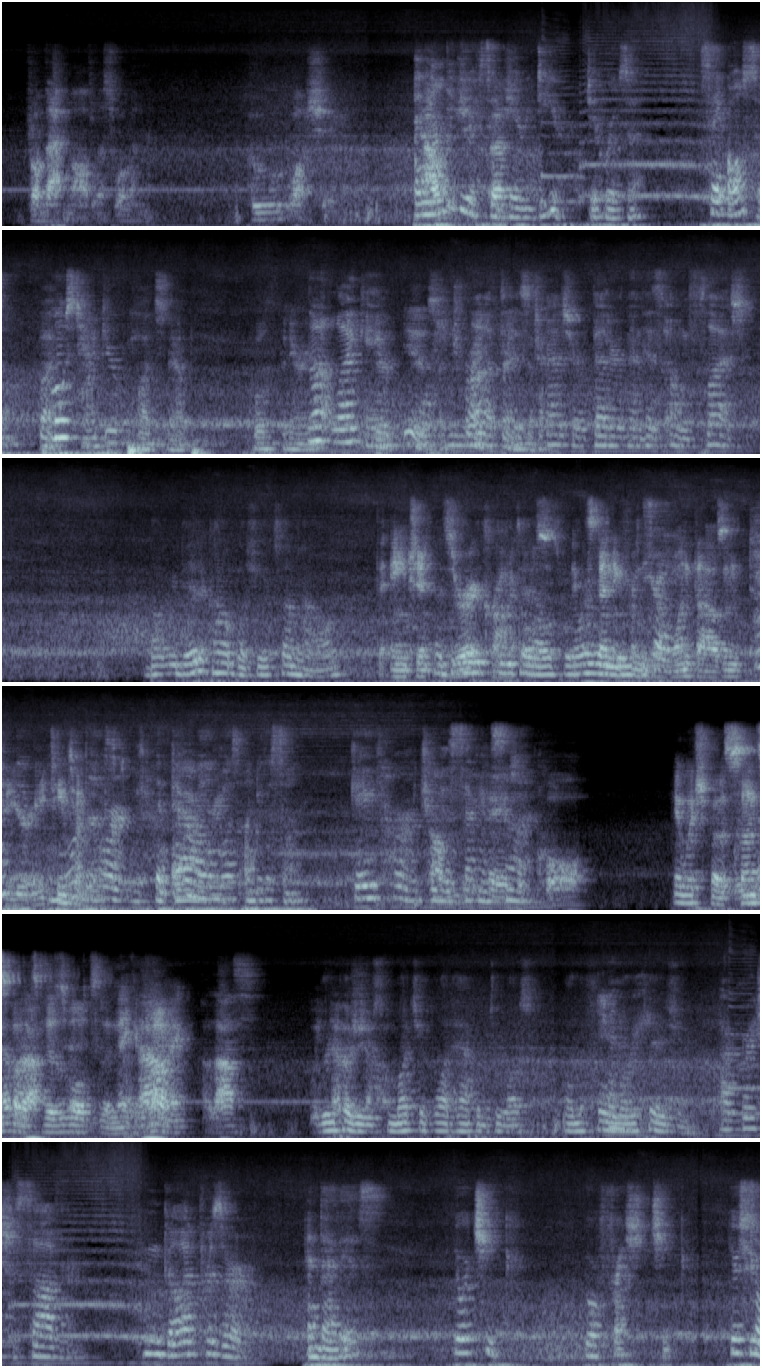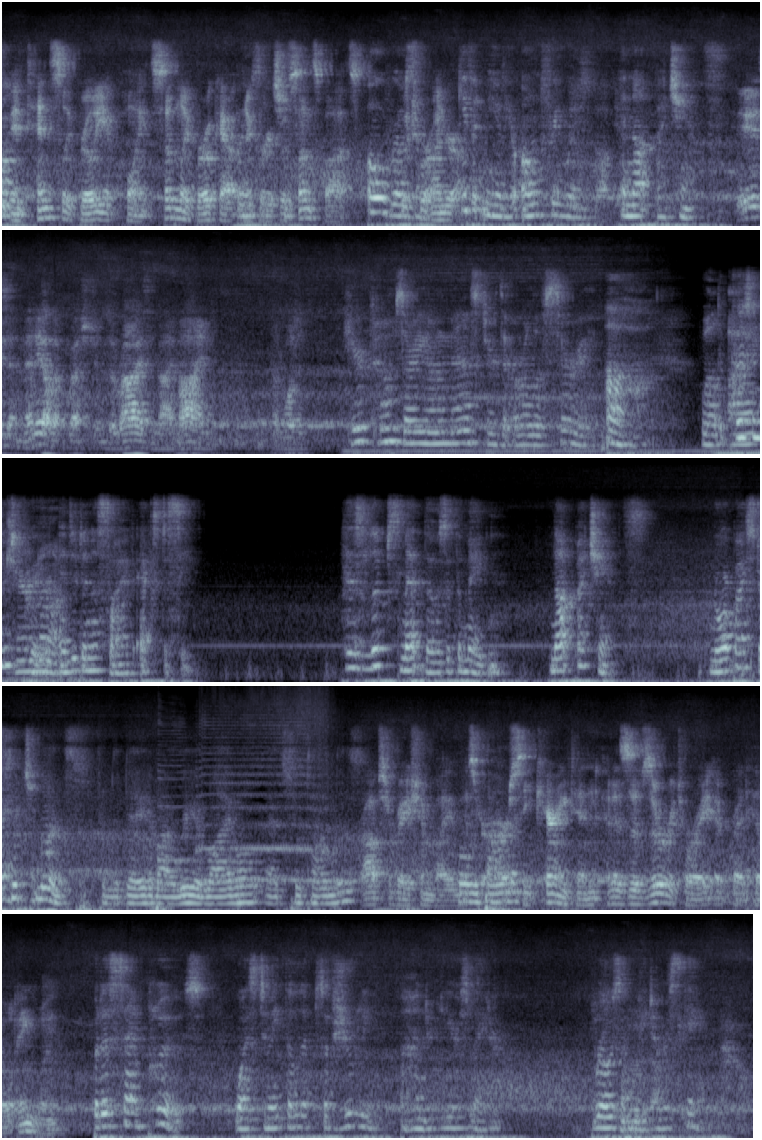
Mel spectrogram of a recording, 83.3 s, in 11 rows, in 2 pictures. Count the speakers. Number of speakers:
six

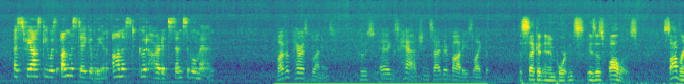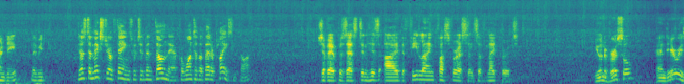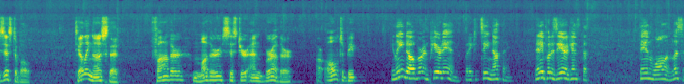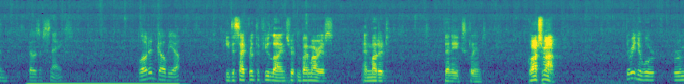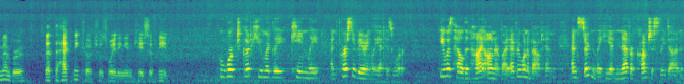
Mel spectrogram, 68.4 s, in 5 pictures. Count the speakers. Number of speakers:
six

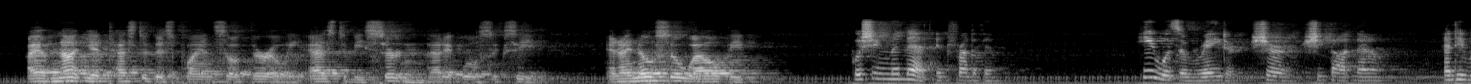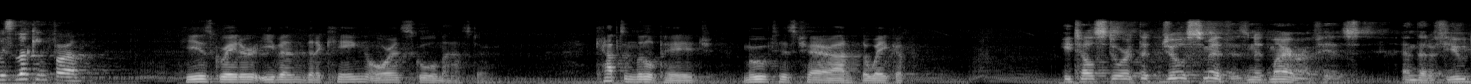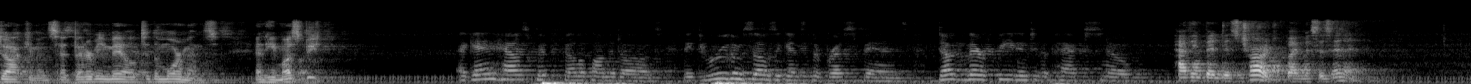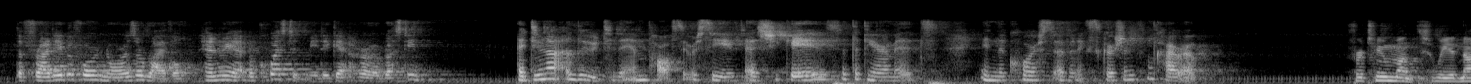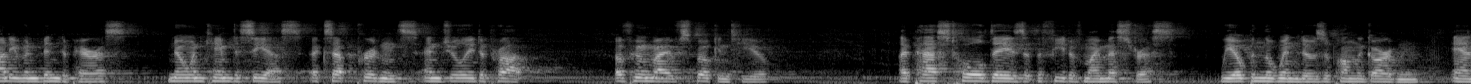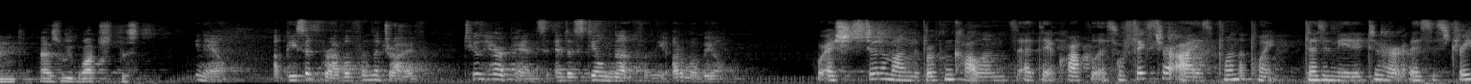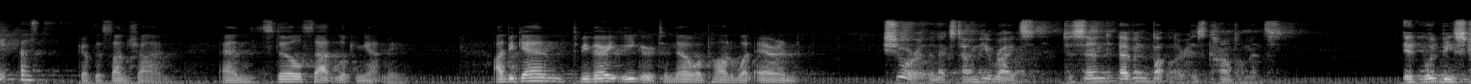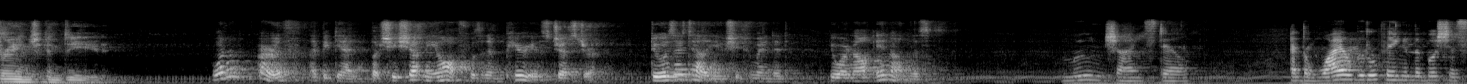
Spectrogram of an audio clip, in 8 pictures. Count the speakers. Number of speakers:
eight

